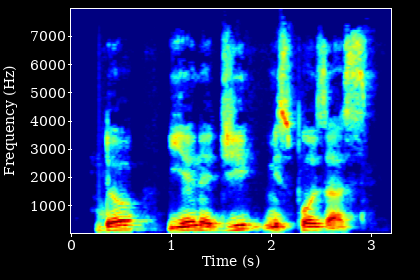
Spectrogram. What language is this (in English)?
Esperanto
